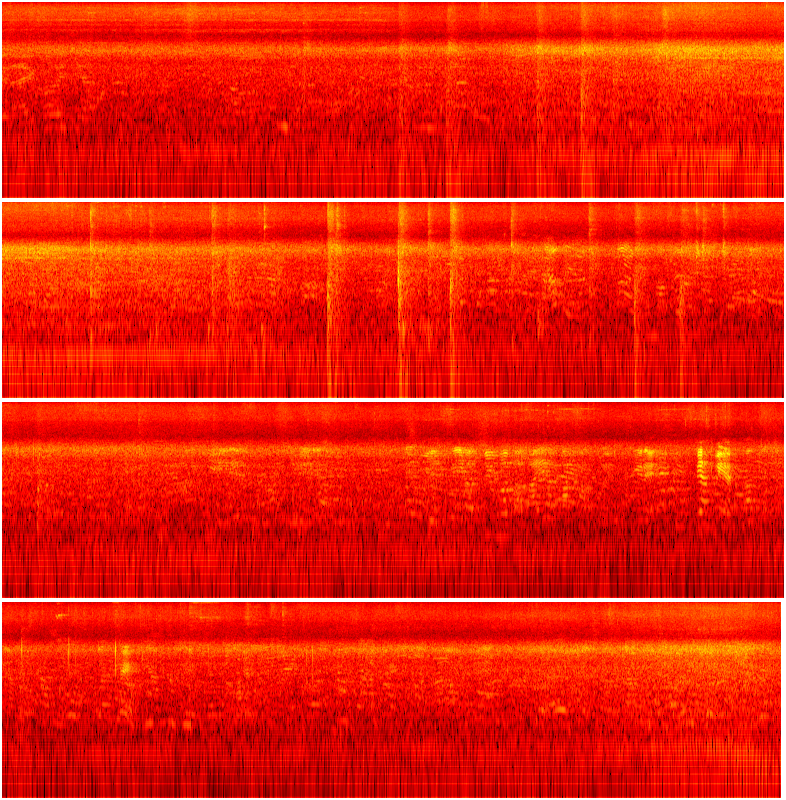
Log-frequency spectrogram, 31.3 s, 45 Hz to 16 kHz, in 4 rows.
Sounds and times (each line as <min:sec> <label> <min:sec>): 0:00.0 many motorcycles 0:31.2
